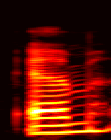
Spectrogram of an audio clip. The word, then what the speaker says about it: em: in some case M's m and M unit is it's it's pronounced M but it's e/m if you're writing it out an M unit of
